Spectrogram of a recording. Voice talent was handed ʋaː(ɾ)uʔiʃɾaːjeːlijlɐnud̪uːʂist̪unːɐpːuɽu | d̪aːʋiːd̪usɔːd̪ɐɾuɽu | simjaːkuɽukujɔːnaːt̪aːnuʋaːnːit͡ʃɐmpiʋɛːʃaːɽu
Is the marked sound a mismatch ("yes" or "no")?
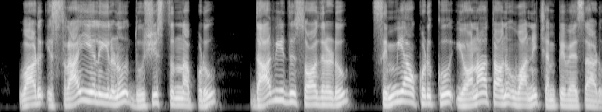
yes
